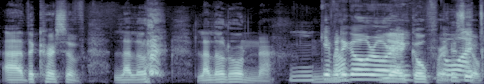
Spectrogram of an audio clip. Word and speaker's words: La Llorona: it's the curse of La Llorona yeah go for it cuz it's a double L it actually doesn't get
